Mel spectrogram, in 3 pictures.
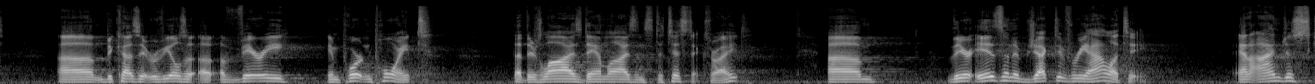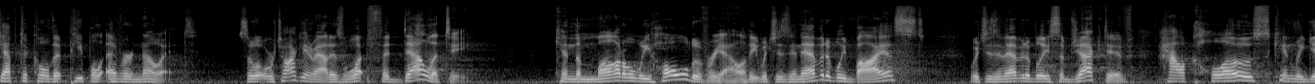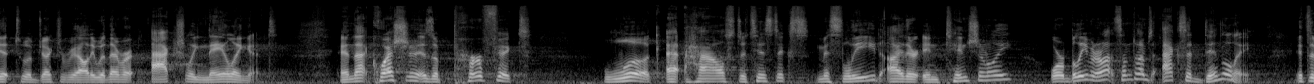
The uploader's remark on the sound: LIVE in Los Angeles, CA. This week is a live episode. The questions are unscreened and the answers are unrehearsed. I'm traveling around the country on tour.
